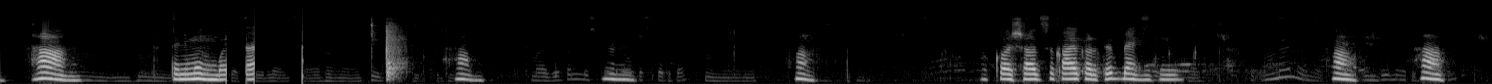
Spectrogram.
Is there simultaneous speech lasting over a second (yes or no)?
yes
